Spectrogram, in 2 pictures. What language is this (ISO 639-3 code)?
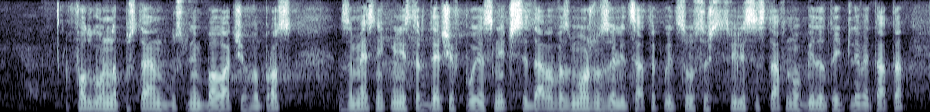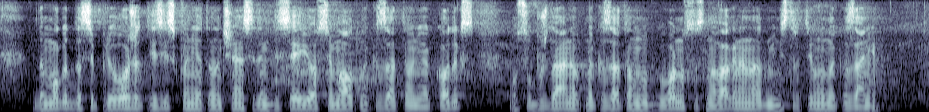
bul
